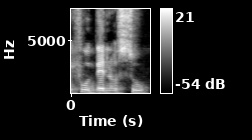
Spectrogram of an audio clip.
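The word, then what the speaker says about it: fude: could help to explain why the U insuk in sue is not pronounced. I just try to think of it like in Naruto sask is pronounced as sasuke not sasuk.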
